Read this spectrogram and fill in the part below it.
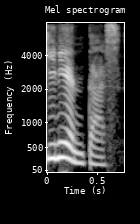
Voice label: "five hundreds", feminine; iOS 4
